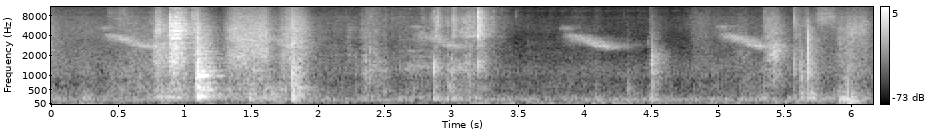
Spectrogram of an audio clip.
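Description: A bird repeating a short downslurred whistle about once a second, with a loud clatter about a second in.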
